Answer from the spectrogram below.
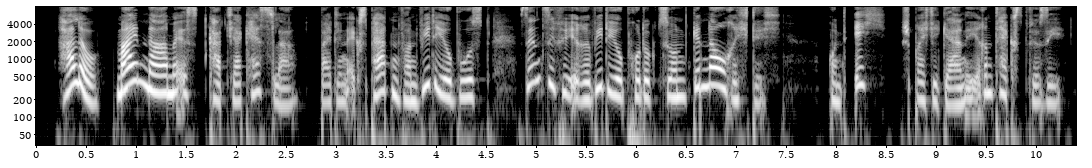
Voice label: Voiceover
